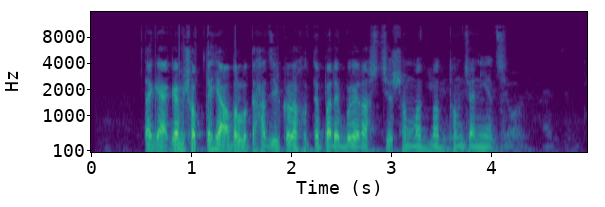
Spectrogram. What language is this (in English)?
Bangla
